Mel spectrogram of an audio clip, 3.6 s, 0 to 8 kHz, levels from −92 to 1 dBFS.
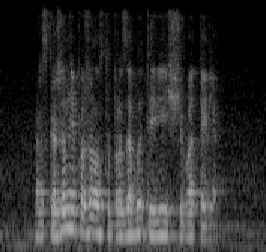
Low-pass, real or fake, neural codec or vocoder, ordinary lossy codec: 7.2 kHz; real; none; Opus, 32 kbps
